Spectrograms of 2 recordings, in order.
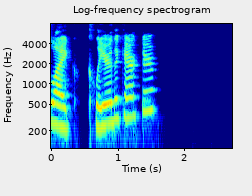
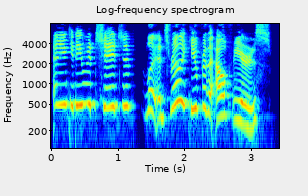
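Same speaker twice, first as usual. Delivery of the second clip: excited; 9 semitones higher, 4 dB louder than usual. Real, not acted. Excited about ear sliders.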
